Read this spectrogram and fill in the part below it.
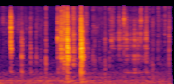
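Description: Wooden parts knock against each other.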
